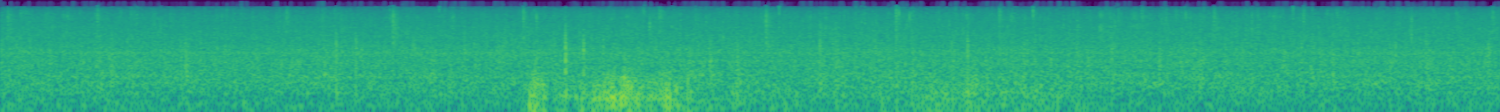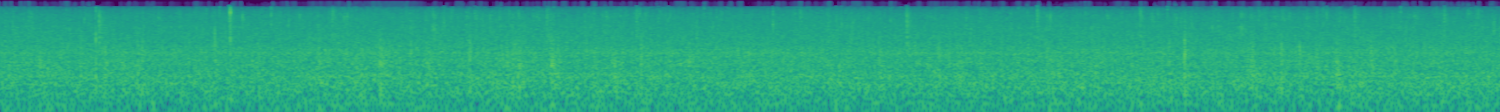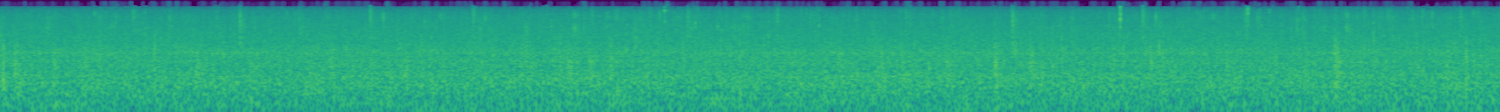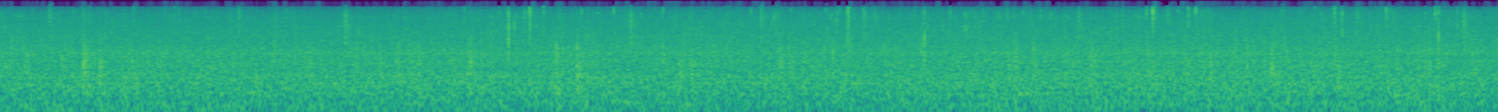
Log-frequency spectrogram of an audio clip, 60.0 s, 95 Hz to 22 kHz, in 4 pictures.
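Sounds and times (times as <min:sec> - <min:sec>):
heavy rain: 0:00.0 - 0:59.9
low thunder rumble: 0:05.2 - 0:11.4.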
